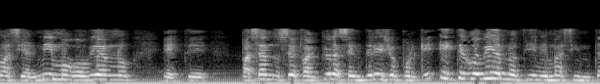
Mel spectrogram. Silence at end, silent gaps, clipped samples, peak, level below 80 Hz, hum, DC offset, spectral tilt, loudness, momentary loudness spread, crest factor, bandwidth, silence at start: 0 s; none; 0.6%; 0 dBFS; -18 dBFS; 50 Hz at -20 dBFS; under 0.1%; -7.5 dB/octave; -11 LUFS; 8 LU; 10 dB; 5.4 kHz; 0 s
